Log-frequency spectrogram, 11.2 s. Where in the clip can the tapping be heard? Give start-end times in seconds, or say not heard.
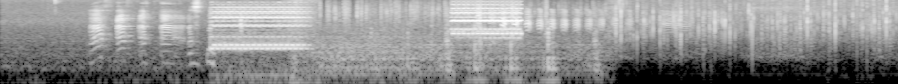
4.5-7.0.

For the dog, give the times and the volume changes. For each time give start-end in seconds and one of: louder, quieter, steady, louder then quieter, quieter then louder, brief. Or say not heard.
not heard.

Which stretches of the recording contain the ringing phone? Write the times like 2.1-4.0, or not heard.
2.6-4.0, 5.6-6.8.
